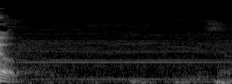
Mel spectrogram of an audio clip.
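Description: Electric hair clippers running with a faint, steady hum as they are worked over the head.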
